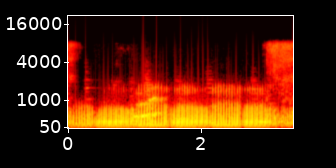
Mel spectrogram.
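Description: A female kitten purrs loudly while being played with, a steady rumbling that swells and eases in rhythmic waves, with brief rustling at the very start and end.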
